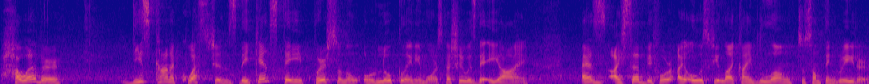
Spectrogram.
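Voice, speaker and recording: A man talks at a moderate pace in a high voice with lively intonation. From Egypt. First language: Arabic. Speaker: architect and AI artist giving a talk. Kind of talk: conference talk. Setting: stage with audience. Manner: halting, many fillers.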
